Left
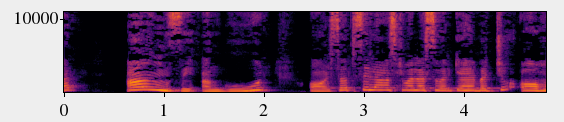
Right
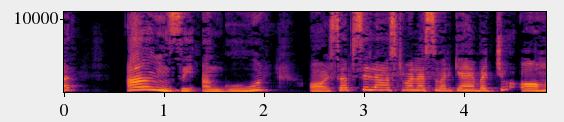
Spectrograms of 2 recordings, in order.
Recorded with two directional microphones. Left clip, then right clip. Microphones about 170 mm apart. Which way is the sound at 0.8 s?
10° right (ahead or behind).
